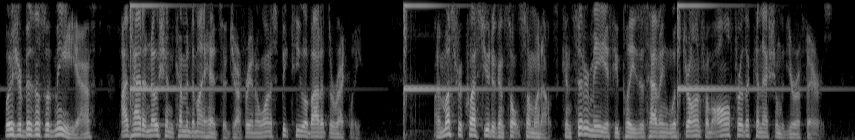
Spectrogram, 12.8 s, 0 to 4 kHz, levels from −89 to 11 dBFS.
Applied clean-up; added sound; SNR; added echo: none; Bell; 9 dB; none.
